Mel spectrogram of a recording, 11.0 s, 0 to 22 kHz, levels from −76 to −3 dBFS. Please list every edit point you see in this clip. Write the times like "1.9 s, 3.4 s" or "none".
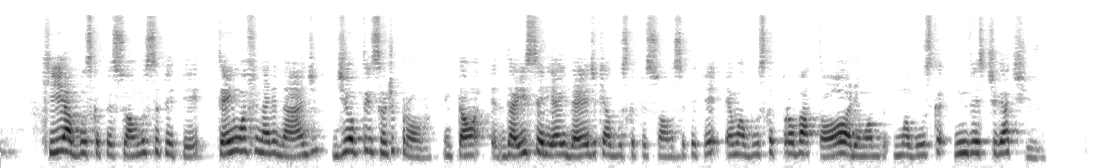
2.1 s, 3.2 s, 4.4 s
